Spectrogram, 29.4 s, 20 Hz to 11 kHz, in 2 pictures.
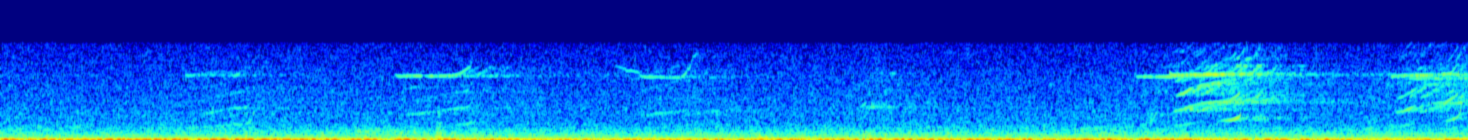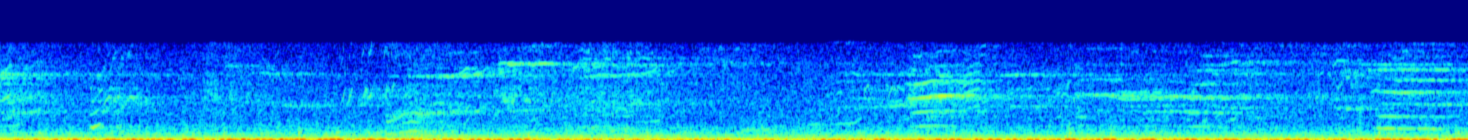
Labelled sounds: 2.0	2.6	killer whale, southern resident, 1.1 to 5.5 kHz
6.1	7.1	killer whale, southern resident, 2.0 to 6.8 kHz
15.4	16.1	killer whale, southern resident, 0.82 to 4.1 kHz

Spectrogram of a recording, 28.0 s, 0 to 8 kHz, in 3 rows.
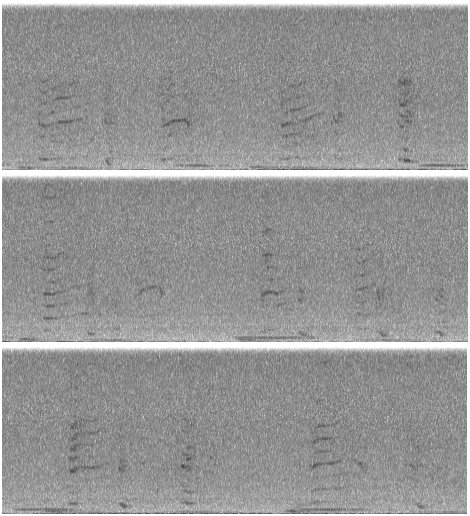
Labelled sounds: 0.7	1.5	humpback whale, 2.0 to 3.5 kHz
3.2	3.8	humpback whale, 2.0 to 2.5 kHz
5.6	6.5	humpback whale, 1.5 to 3.2 kHz
7.9	8.2	humpback whale, 4.1 to 4.4 kHz
10.1	10.9	humpback whale, 1.1 to 7.1 kHz
12.0	12.4	humpback whale, 2.2 to 2.7 kHz
14.5	15.1	humpback whale, 1.7 to 2.5 kHz
16.4	16.7	humpback whale, 2.5 to 4.0 kHz
20.0	20.8	humpback whale, 1.9 to 4.0 kHz
22.2	22.5	humpback whale, 0.99 to 1.2 kHz
24.8	26.0	humpback whale, 2.0 to 4.4 kHz

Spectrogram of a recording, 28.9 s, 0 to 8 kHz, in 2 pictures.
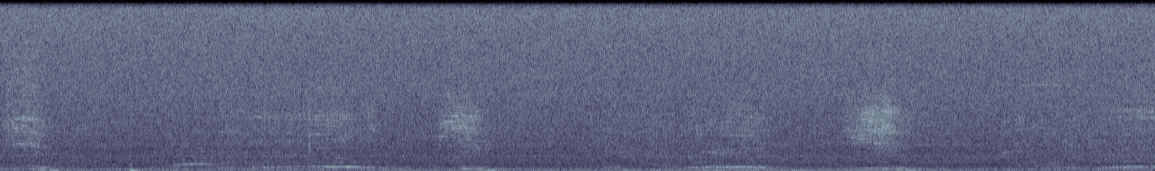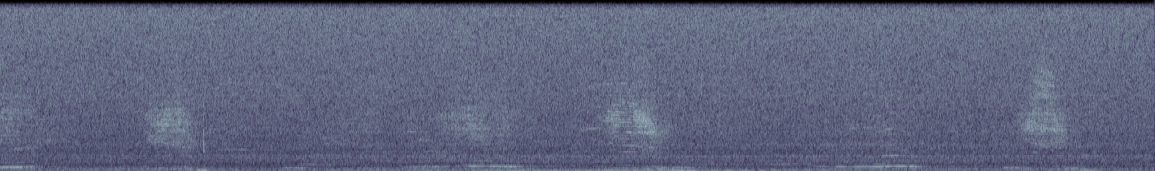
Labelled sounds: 0.2	0.5	humpback whale, 1.2 to 2.6 kHz
5.5	5.9	humpback whale, 2.0 to 2.4 kHz
8.9	9.1	humpback whale, 0.80 to 0.96 kHz
10.6	10.9	humpback whale, 1.5 to 1.7 kHz
16.4	16.7	humpback whale, 2.1 to 2.5 kHz
22.0	22.7	humpback whale, 1.1 to 2.7 kHz
27.2	27.8	humpback whale, 1.9 to 2.5 kHz

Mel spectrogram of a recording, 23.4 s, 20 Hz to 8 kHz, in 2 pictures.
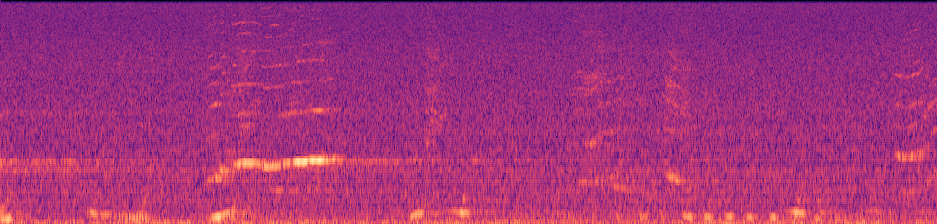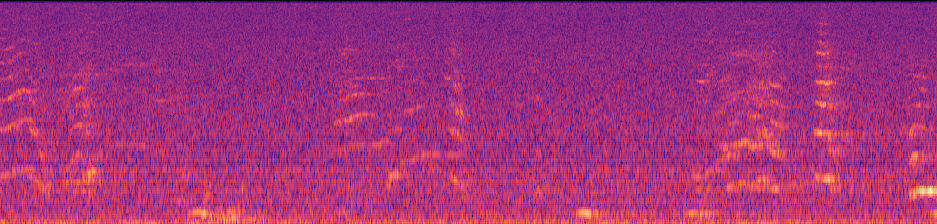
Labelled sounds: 0.2	0.7	humpback whale, 5.0 to 5.2 kHz
2.9	4.3	humpback whale, 0.80 to 5.9 kHz
7.2	7.7	humpback whale, 1.0 to 3.0 kHz
11.2	12.1	humpback whale, 0.83 to 3.1 kHz
13.1	13.5	humpback whale, 1.0 to 1.2 kHz
15.9	17.2	humpback whale, 0.80 to 2.2 kHz
20.7	21.6	humpback whale, 0.83 to 4.0 kHz
21.9	22.2	humpback whale, 1.2 to 2.7 kHz
23.1	23.3	humpback whale, 0.80 to 1.5 kHz

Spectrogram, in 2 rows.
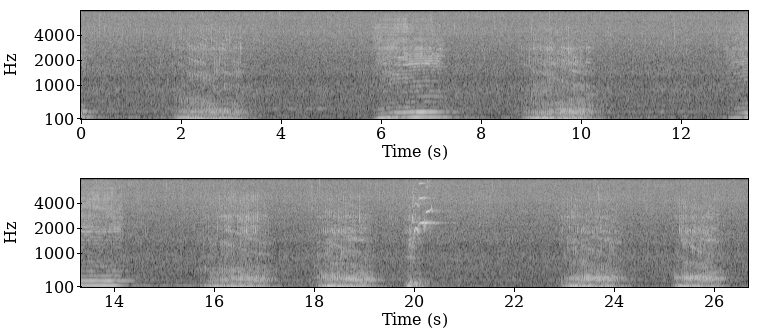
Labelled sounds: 2.1	2.7	humpback whale, 1.1 to 1.5 kHz
6.0	7.2	humpback whale, 1.2 to 3.0 kHz
9.6	9.8	humpback whale, 2.7 to 2.9 kHz
13.0	14.1	humpback whale, 1.8 to 2.2 kHz
16.1	16.6	humpback whale, 1.7 to 3.0 kHz
18.2	19.0	humpback whale, 1.3 to 2.0 kHz
19.9	20.5	humpback whale, 1.9 to 4.8 kHz
25.5	26.1	humpback whale, 1.0 to 1.5 kHz

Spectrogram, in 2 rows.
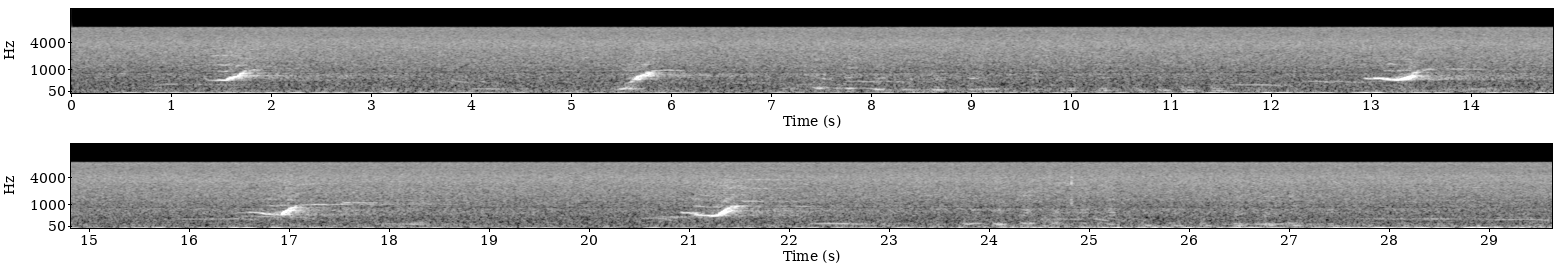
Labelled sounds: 1.7	1.9	humpback whale, 0.80 to 1.1 kHz
5.7	6.0	humpback whale, 0.80 to 1.0 kHz
13.4	13.7	humpback whale, 0.80 to 1.1 kHz
17.0	17.9	humpback whale, 0.80 to 1.2 kHz
21.4	21.8	humpback whale, 0.80 to 2.6 kHz

